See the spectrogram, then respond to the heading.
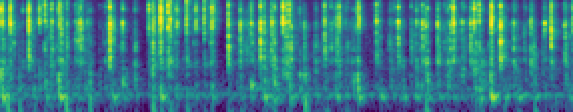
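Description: Fingertips type fast on a full-size black plastic computer keyboard, giving a quick, uneven stream of short, bright clicks and clacks. Each keystroke dies away almost at once, with a little low thump beneath the sharp tops.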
